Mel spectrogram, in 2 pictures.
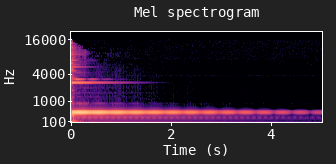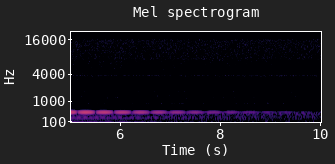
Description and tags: Sansula 06 A' 02 [RAW]
Nine raw and dirty samples of my lovely Hokema Sansula.
Probably used the Rode NT5 microphone.
Recorded in an untreated room..
Captured straight into NI's Maschine.
Enjoy!!!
